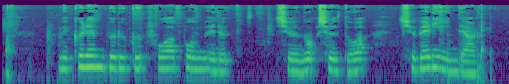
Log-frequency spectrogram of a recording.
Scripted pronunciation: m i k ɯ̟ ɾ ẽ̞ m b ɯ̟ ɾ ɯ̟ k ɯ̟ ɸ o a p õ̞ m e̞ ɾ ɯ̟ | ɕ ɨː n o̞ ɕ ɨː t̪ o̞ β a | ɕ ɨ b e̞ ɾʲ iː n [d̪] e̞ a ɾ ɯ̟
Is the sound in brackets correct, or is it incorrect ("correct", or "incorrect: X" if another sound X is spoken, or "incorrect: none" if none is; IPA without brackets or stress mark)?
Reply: correct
